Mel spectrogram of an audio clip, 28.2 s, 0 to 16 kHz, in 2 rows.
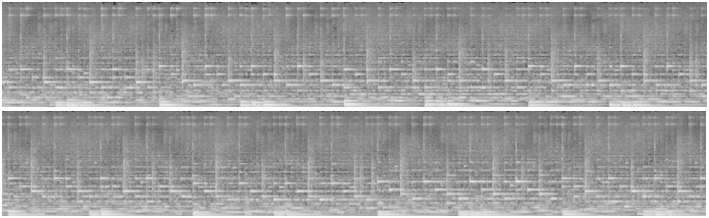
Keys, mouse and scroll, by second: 0.2 ctrl+r, 0.5 click, 2.0 click, 2.2 Tab, 3.0 scroll up 1, 4.0 click, 4.1 scroll down 1, 11.4 click, 12.4-13.1 scroll down 1, 13.1 click, 13.4-14.0 scroll down 1, 14.6 click, 15.9 click, 16.2-16.7 scroll up 2, 16.8 shift+d, 17.8 click, 17.9 s, 18.8 click, 19.1 s, 19.9 click, 20.4 s, 20.6 click, 21.6 r, 22.5 click, 22.7-23.1 scroll down 1, 23.6 r, 23.9 click, 24.0-24.4 scroll up 1, 24.4 g, 25.7 click, 25.8-26.3 scroll down 1, 26.3 r, 26.8 click, 27.0 scroll up 1, 27.4 g.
